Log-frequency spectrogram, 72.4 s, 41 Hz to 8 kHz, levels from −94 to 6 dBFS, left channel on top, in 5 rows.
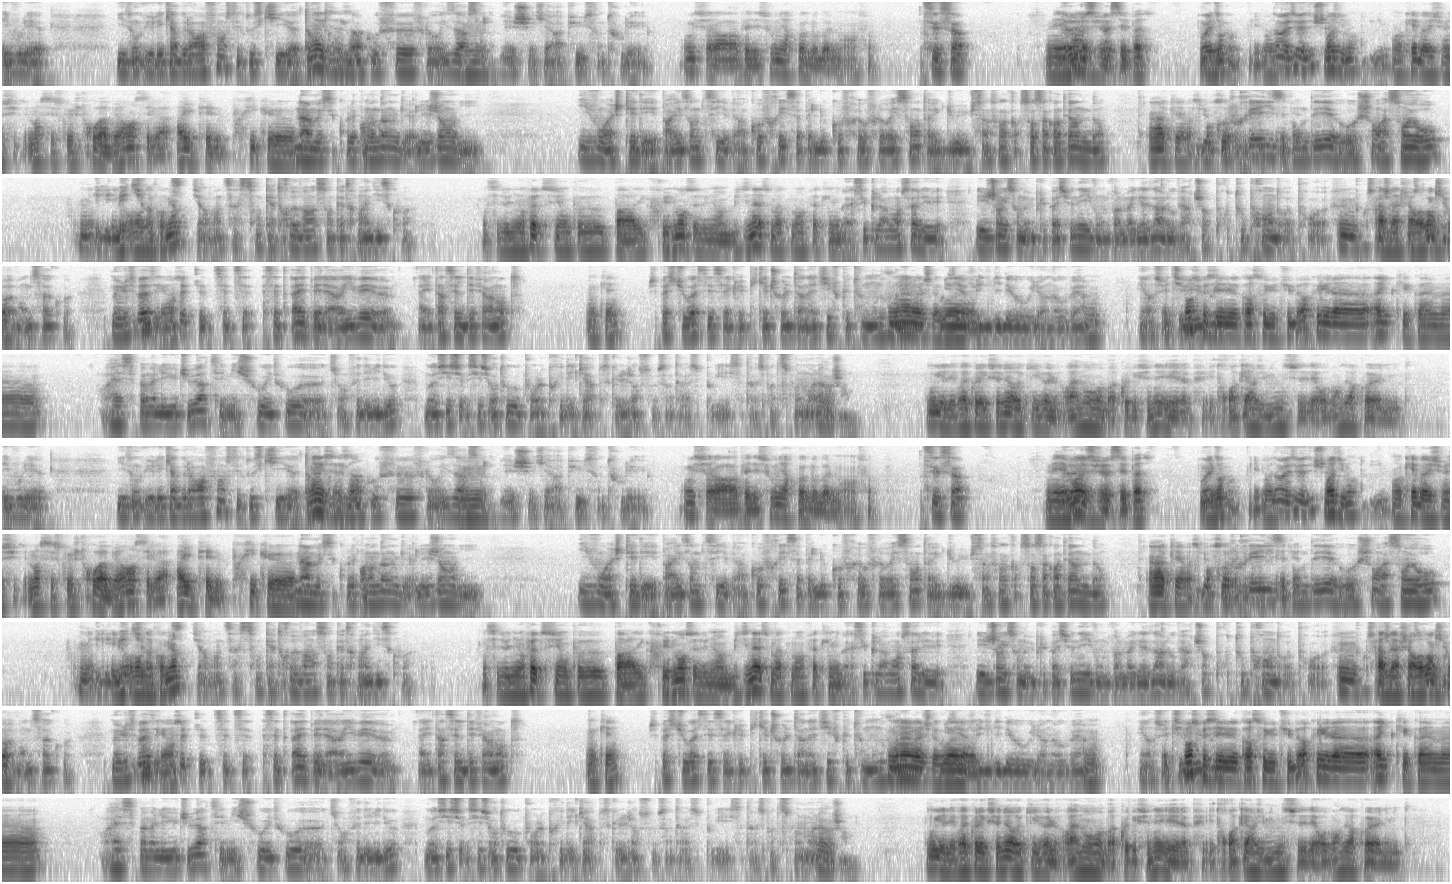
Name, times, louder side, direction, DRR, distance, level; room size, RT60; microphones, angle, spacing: voice 1, 0.0-6.5 9.2-9.7 10.6-11.3 12.0-12.4 12.7-13.3 13.7-13.9 17.4-19.3 20.2-25.6 25.8-25.9 26.4-28.9 29.9-33.1 37.3-42.8 43.2-48.6 50.0-54.4 54.8-55.7 58.9-66.5 70.3-70.5, left 1 dB, 15° left, 0.7 m, -35 dB
voice 2, 3.0-3.6 4.6-4.8 6.8-8.8 10.4-11.5 12.0-12.2 12.6-12.8 13.2-13.6 13.9-17.5 18.1-18.2 26.0-27.0 29.7-30.8 33.8-37.4 42.3-43.6 44.8-45.2 49.3-49.7 52.3-53.2 54.3-54.4 55.0-58.4 66.1-66.3 67.2-71.9, right 4 dB, 60° right, 0.6 m, -29 dB
2.7 x 2.4 x 3.4 m
head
